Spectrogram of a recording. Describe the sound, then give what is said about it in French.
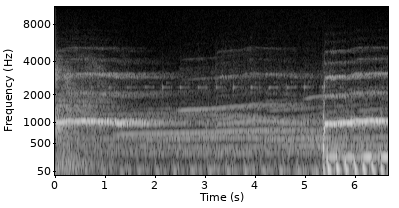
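A deep, guttural rumble, chosen by Scott for the film Alien, that blends an animal-like growl with a spaceship engine's droning hum, pulsing steadily underneath, then surging louder with a heavier rhythmic throb near the end. No voices. “son guttural évoquant à la fois un grondement animal et un moteur de vaisseau spatial”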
